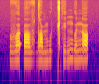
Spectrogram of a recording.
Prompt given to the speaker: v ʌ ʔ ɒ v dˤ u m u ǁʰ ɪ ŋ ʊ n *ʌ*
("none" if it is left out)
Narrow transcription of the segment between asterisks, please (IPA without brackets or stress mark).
ɒ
